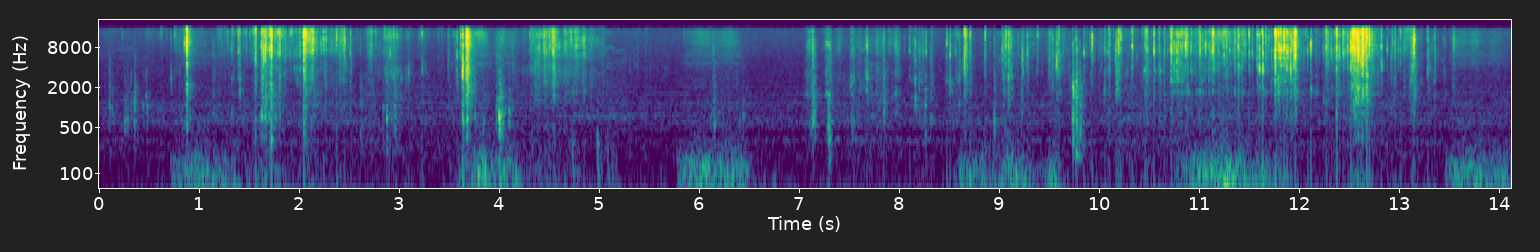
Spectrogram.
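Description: Faint crinkling and tearing of plastic shrink-wrap and packaging as a sealed trading-card box is unwrapped and opened by hand, with scattered sharp clicks and rustles.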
